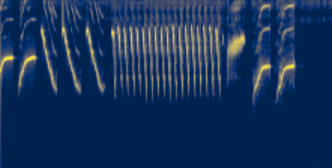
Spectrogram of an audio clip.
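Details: Pure white canary mixing varied whistled slurs, rising and falling, with a fast even trill of clipped double notes, ending in two rising whistles and quiet.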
